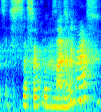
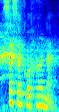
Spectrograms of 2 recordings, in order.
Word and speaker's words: Susquehanna: But it's really Susquehanna. Susquehanna. Yes, Susquehanna Road.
